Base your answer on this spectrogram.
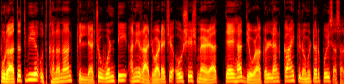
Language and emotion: Goan Konkani, neutral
